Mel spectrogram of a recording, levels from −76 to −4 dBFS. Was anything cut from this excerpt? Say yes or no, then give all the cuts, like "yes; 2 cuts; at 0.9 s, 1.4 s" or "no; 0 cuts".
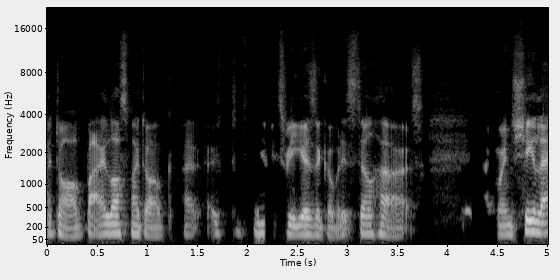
no; 0 cuts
